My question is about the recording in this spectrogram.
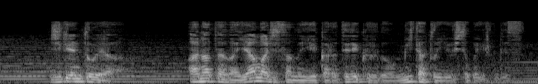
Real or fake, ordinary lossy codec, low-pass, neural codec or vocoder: real; none; none; none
